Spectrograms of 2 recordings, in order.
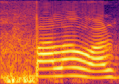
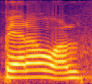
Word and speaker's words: Palworld: গেমের উচ্চারণ ভুল করছিলাম তো গাইস এটার নাম পালা ওয়ার্ল্ড আমি বলছিলাম প্যারা ওয়ার্ল্ড আর তিন নাম্বার গেমের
